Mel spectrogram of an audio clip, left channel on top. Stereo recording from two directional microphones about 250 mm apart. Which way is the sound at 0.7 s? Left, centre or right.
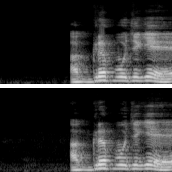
Centre.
